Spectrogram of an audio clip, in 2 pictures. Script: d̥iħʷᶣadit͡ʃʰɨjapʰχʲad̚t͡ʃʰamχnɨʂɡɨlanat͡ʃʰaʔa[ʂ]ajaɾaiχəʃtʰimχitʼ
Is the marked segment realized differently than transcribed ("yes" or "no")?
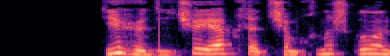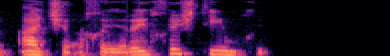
yes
